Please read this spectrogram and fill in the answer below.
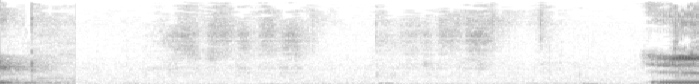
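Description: Stylus writing on a digital tablet: faint scratching with a few light taps.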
